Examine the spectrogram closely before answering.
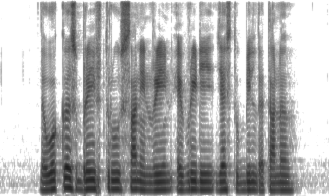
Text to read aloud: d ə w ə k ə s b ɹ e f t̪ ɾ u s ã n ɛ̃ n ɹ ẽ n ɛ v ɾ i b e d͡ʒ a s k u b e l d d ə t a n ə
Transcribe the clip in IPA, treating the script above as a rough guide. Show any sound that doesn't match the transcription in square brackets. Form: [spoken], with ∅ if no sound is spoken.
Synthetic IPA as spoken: d ə w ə k ə s b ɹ e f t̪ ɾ u s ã n ɛ̃ n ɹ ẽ n ɛ v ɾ i [d] e d͡ʒ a s [t] u b [i] l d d ə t a n ə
